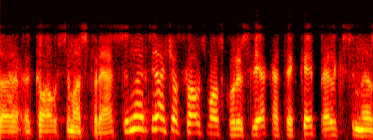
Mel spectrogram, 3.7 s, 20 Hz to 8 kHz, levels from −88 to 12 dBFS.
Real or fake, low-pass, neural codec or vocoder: real; 7.2 kHz; none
